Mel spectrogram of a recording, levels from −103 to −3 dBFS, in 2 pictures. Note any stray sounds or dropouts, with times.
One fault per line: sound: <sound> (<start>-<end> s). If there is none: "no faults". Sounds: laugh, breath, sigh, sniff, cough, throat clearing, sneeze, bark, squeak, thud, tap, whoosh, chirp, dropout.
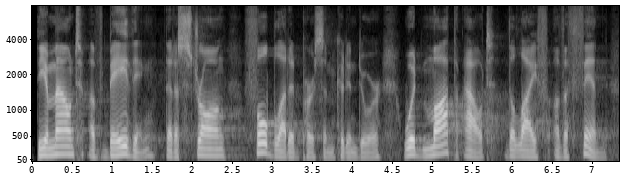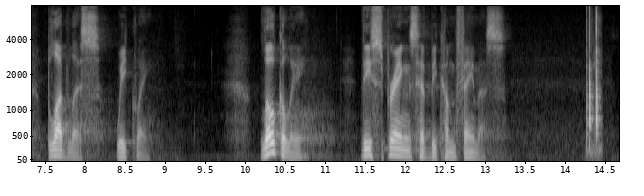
sound: tap (14.3-14.5 s)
